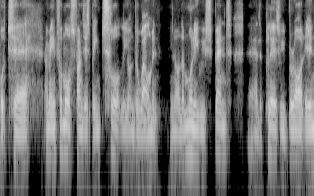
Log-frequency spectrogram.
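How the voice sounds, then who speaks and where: At a moderate pace, a man with a Middlesbrough accent speaks with a fairly low pitch, in a dry, close sound with no echo. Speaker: football fan channel presenter. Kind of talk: casual chat.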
